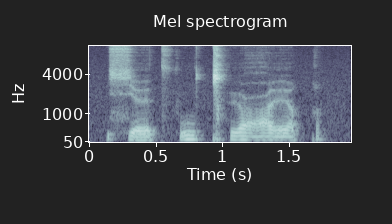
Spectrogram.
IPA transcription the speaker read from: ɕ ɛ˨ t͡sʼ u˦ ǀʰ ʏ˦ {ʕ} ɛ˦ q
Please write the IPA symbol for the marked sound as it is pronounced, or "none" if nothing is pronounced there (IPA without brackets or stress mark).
ʕ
